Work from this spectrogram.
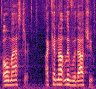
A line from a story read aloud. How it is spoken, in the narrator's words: the woman who had been his slave, but was now a free woman, called out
